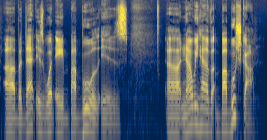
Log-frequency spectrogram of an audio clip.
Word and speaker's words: Babul: Okay, now we have Babul, B-A-B-U-L. The emphasis is on the second syllable.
